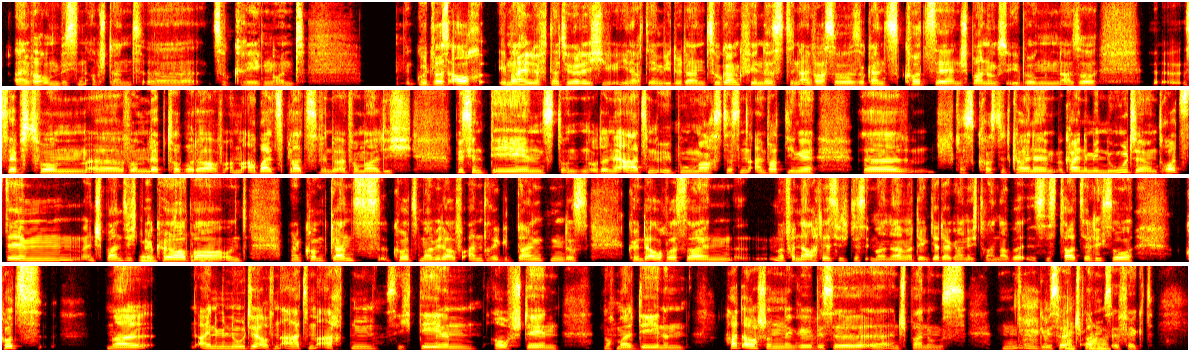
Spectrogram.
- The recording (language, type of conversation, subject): German, advice, Wie kann ich zuhause besser entspannen und vom Stress abschalten?
- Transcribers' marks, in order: other noise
